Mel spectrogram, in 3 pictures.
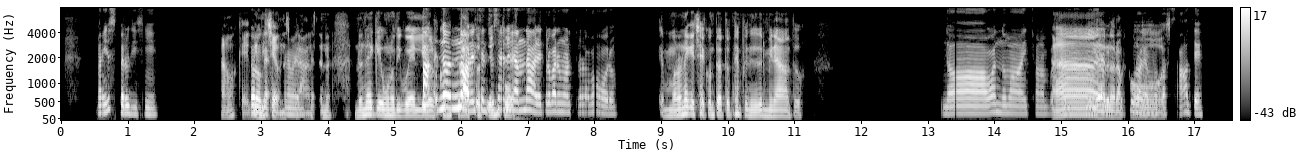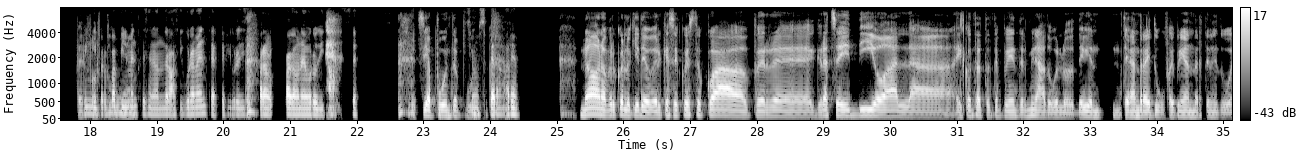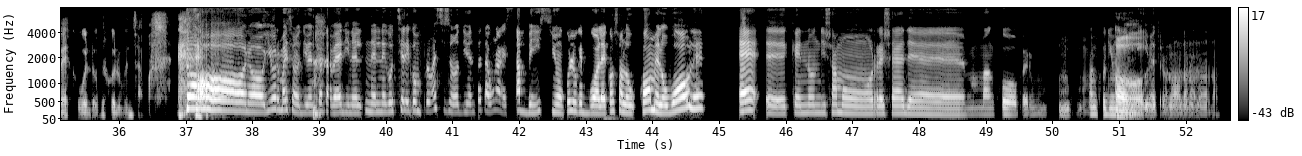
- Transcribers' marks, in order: other noise; drawn out: "Ah!"; chuckle; tapping; drawn out: "Do"; chuckle
- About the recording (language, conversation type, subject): Italian, unstructured, Come gestisci una situazione in cui devi negoziare un compromesso?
